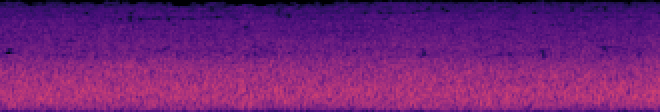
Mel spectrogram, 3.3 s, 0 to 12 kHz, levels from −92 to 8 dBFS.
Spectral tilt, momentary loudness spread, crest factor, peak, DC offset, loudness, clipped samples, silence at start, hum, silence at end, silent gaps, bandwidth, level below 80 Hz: -3.5 dB/octave; 1 LU; 14 dB; -24 dBFS; under 0.1%; -37 LUFS; under 0.1%; 0 s; none; 0 s; none; 11.5 kHz; -82 dBFS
